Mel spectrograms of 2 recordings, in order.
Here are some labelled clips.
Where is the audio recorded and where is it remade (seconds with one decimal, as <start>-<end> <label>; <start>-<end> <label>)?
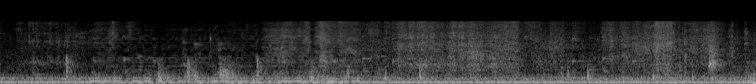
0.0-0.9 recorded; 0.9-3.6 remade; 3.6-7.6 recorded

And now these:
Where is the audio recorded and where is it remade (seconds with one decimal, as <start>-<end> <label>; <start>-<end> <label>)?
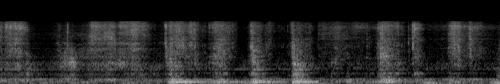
0.0-1.7 remade; 1.7-5.0 recorded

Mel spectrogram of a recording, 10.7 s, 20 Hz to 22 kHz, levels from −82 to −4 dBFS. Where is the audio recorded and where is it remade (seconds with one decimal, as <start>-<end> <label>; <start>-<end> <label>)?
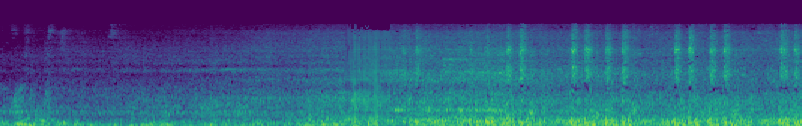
0.0-4.6 recorded; 4.6-5.2 remade; 5.2-10.7 recorded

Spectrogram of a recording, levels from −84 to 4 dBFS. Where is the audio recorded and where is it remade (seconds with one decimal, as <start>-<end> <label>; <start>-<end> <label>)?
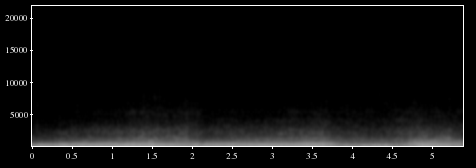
0.0-5.4 recorded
